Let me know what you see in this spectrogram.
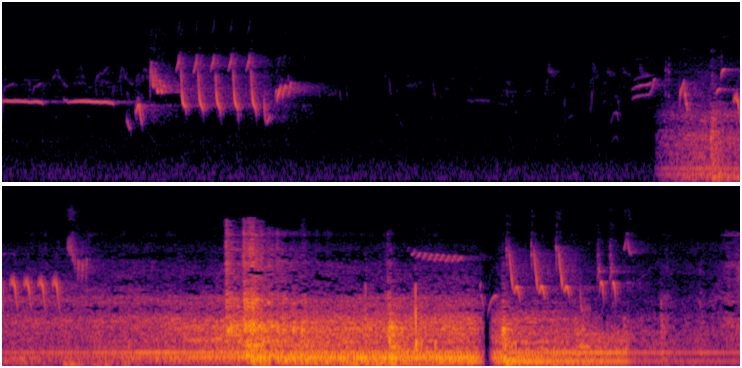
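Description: Small birds chirping, with a high whistle and a quick trill in the first two seconds. From about five seconds in they go on over a steady hum and the knocks and rustle of a metal baking tray being handled at an open oven, which are loudest a little past the middle.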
